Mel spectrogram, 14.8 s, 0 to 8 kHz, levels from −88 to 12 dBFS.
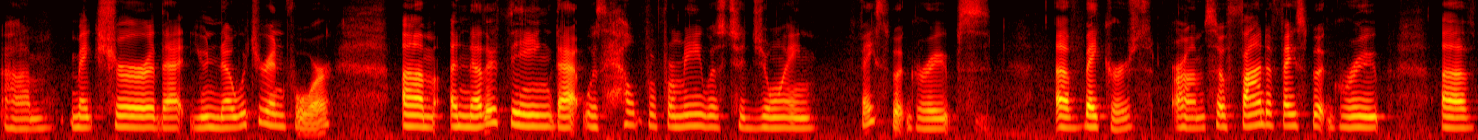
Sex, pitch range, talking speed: female, 180-210 Hz, 130 wpm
